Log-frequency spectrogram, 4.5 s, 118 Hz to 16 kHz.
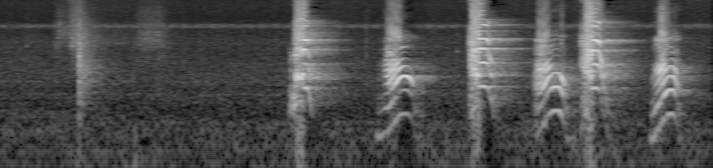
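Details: Shih Tzu puppies almost 8 weeks old giving short, high yelps. Each one arches up and then drops. About six come in quick, uneven succession within two and a half seconds, after a faint squeak near the start, in a quiet room.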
